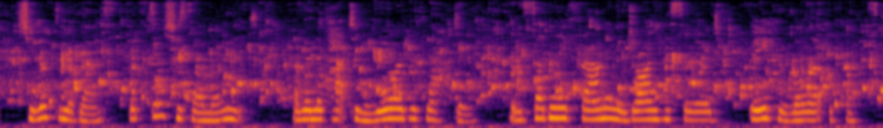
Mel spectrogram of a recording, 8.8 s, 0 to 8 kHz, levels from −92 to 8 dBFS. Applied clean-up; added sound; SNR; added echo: classical method log-MMSE.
